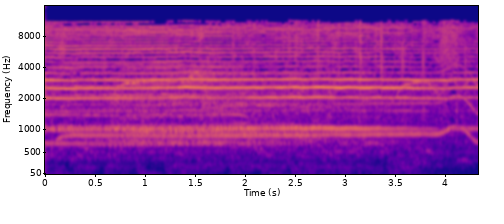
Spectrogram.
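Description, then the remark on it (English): A loud crowd cheers and applauds continuously for the poets who competed in a poetry slam, with steady horn-like blaring tones and whistles sounding over the roar for the whole stretch. “All right, first, let's give a big round of applause to all these poets.”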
